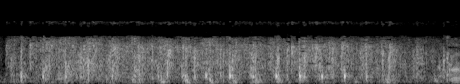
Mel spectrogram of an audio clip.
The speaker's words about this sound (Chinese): 我们为他们这些人，我们拍拍手好吗？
